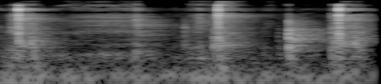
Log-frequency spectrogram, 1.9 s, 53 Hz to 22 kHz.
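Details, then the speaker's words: GP1200i generator after carburetor cleaning: five crisp, light clicks in two seconds as the fuel valve switch is flicked back and forth, actuating properly; the switch also turns the engine off. "I can visually see and hear it clicking actuating back and forth you want that to work um cuz that's how you turn the engine off"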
